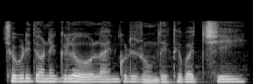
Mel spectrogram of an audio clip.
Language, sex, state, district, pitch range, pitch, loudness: Bengali, male, West Bengal, Alipurduar, 120-135 Hz, 120 Hz, -15 LUFS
